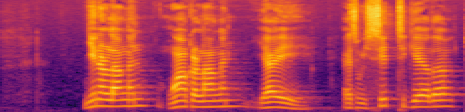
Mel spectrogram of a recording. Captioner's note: speaks foreign language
